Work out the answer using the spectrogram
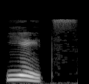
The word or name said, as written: Yates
